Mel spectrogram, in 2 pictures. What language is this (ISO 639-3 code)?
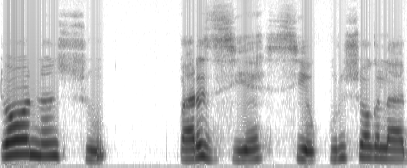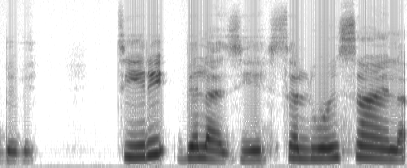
dga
